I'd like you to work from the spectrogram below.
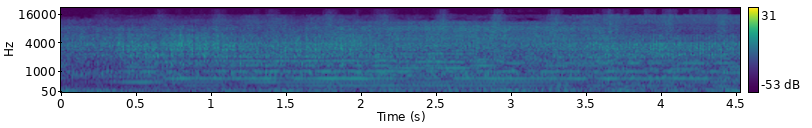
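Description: Carrier aircraft launching in the naval combat game Task Force Admiral: a steady, continuous propeller-engine drone with a low rumble and droning harmonic tones, sustained at even loudness throughout.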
